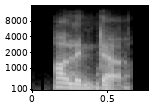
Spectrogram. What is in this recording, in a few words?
"Hollander", Indian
